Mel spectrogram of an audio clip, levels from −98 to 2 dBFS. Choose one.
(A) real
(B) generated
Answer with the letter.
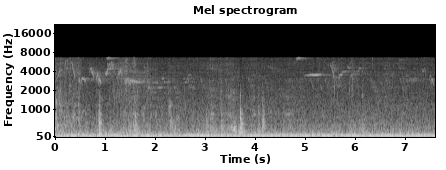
B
